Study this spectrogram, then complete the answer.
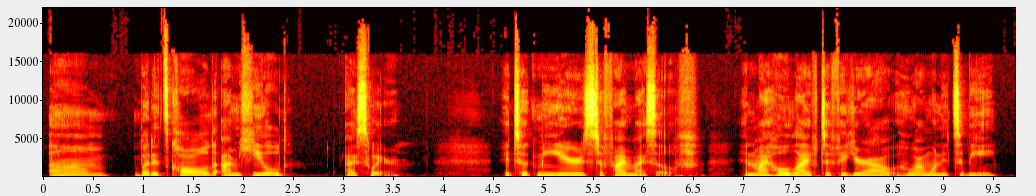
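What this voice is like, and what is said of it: Slightly raspy, tired voice. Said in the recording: “my voice is a little raspy because it is 11 o'clock at night. It's been a long day. And I'm pretty tired.”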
